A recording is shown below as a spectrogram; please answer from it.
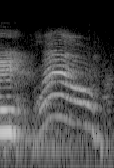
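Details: Female Siamese cat joining her owner's Les Mis singing at home: a brief sung human note, then a long arched meow that climbs and gently falls over nearly a second.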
